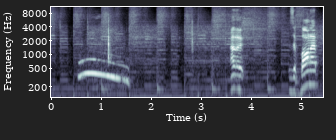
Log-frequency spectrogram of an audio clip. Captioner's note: tortillas flipping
